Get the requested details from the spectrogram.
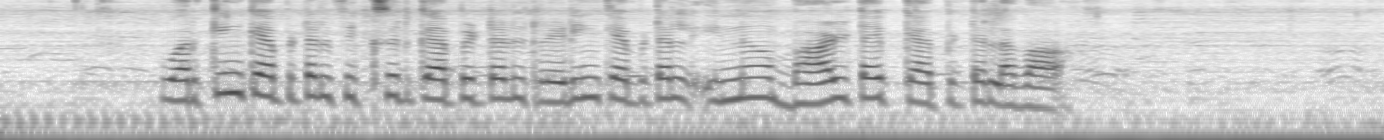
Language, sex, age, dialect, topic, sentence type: Kannada, female, 25-30, Northeastern, banking, statement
